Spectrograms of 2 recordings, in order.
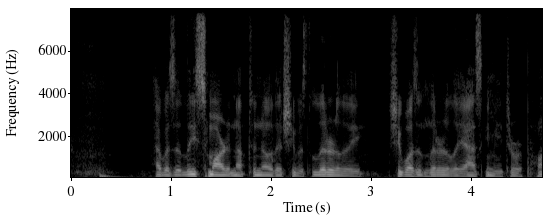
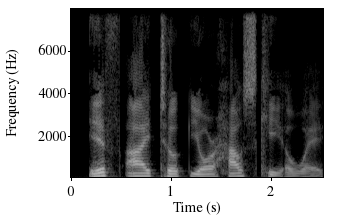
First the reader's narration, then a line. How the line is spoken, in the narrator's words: she barked slowly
